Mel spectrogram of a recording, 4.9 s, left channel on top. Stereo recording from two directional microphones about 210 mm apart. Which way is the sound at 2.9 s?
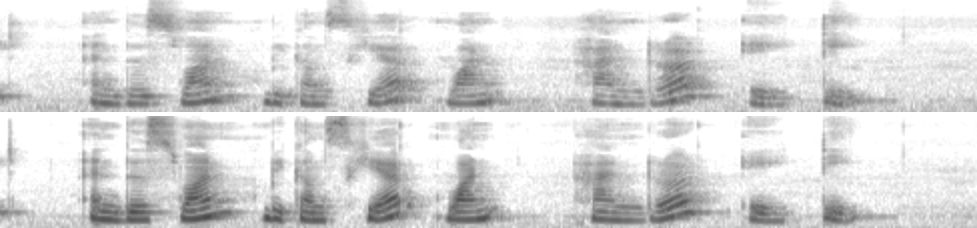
35° right (ahead or behind).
